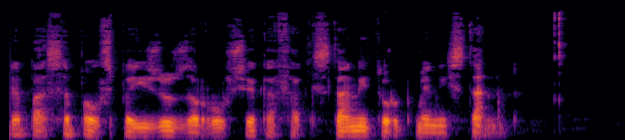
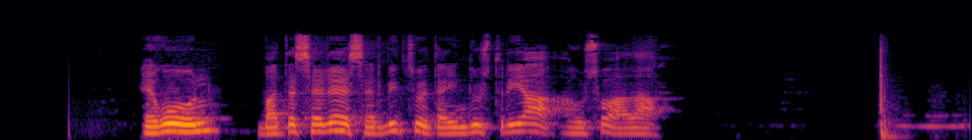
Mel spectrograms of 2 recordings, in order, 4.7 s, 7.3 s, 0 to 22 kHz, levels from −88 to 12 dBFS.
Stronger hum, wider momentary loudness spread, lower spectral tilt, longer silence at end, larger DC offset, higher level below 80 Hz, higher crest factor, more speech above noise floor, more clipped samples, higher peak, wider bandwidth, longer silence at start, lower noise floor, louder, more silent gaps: neither; second, 16 LU vs 23 LU; about the same, -5 dB/octave vs -5.5 dB/octave; first, 0.95 s vs 0.05 s; neither; second, -64 dBFS vs -56 dBFS; about the same, 22 dB vs 20 dB; second, 21 dB vs 69 dB; neither; about the same, -2 dBFS vs -4 dBFS; first, 16.5 kHz vs 9.2 kHz; second, 0.05 s vs 1.05 s; second, -44 dBFS vs -89 dBFS; second, -24 LUFS vs -21 LUFS; neither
